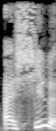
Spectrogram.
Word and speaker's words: Acheel: bonjour bonjour Marie pour nos auditeurs podcast radio achile ça s'écrit a C H e e l faut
